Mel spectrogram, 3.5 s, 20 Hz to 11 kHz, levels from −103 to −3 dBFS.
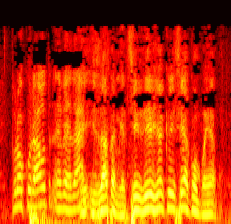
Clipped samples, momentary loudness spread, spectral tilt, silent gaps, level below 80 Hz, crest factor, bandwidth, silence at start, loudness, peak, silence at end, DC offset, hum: under 0.1%; 7 LU; -7 dB/octave; none; -34 dBFS; 16 dB; 8 kHz; 0.2 s; -24 LUFS; -8 dBFS; 0.05 s; under 0.1%; none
